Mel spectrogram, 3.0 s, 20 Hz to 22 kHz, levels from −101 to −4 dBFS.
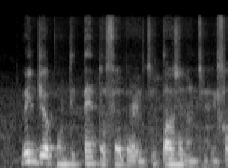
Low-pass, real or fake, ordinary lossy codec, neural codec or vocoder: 14.4 kHz; fake; none; codec, 32 kHz, 1.9 kbps, SNAC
